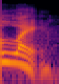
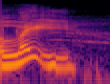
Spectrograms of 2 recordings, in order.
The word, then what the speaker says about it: lei: It's called it's not called a lei. You have to say it very carefully because every sound is pronounced in Hawaiian. So it's a lei. Yeah, you got to get that up.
